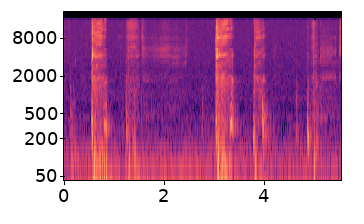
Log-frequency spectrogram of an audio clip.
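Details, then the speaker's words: Cough in asthma in an 11-year-old child who says he has asthma, heard while he talks over a game: about five to six short, harsh coughs in a loose bout, some paired. "Excuse me, I have asthma, so you might hear me cough. I got asthma."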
